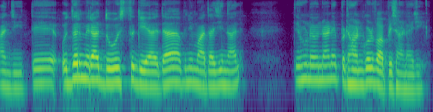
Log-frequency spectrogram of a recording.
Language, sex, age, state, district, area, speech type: Punjabi, male, 18-30, Punjab, Pathankot, urban, spontaneous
